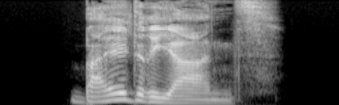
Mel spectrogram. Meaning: genitive of Baldrian
- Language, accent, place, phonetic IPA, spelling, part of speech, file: German, Germany, Berlin, [ˈbaldʁiaːns], Baldrians, noun, De-Baldrians.ogg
